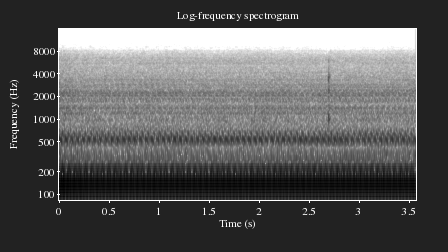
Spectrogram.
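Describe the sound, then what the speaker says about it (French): Sailboat's inboard motor running at over 3000 rpm, a steady close droning hum with strong low harmonics, continuous and unbroken throughout. "Là, le moteur, il prend plus de 3000 tours."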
